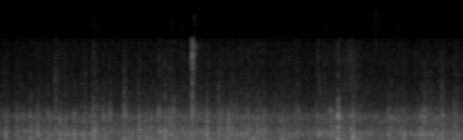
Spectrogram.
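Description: Hard rain pours down outdoors on a warm day, a dense steady hiss of drops on branches and surfaces, with occasional louder splats standing out, close and continuous without any voices.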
